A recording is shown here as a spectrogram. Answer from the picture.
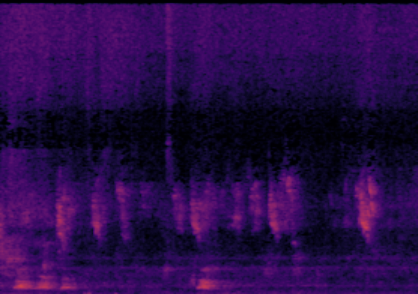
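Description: Small birds chirping faintly: short high calls scattered throughout. Two soft, lower sounds come near the start and about halfway through.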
